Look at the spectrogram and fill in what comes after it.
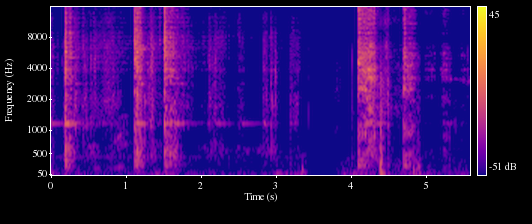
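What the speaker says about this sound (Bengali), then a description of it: "এভাবে নাড়িয়ে চাড়িয়ে কিছু সময় ধরে ভেজে নেব লঙ্কাগুলোকে।" Dried red chillies are stirred and fried in a pan for mango pickle, giving intermittent bursts of metallic scraping and clinking from the spatula, separated by near-silent pauses.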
